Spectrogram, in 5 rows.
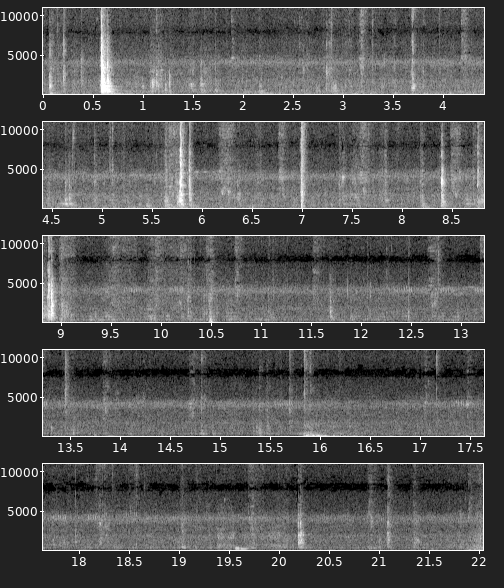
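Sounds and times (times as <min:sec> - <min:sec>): light clicks and knocks: 0:00.0 - 0:09.2.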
